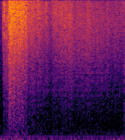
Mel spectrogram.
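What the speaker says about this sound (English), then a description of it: "Let's import the creeper sound." The Minecraft creeper's video game sound, a sharp airy hiss that flares up loud at the start and then lingers as a steadier, softer fizz.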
